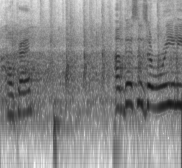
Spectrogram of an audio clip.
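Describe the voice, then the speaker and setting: A woman with an Irish accent at a moderate pace, her intonation fairly even, with audible room echo and noticeable background noise. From Ireland. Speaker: lawyer, award recipient. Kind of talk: award acceptance speech.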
